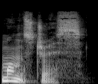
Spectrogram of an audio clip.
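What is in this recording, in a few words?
"monstrous", British English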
